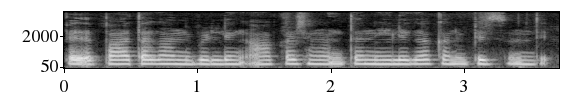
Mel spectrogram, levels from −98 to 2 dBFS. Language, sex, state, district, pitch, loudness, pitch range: Telugu, female, Andhra Pradesh, Sri Satya Sai, 220 Hz, -15 LUFS, 215-225 Hz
